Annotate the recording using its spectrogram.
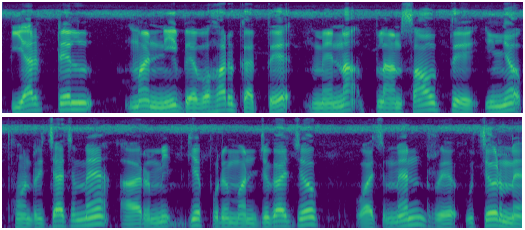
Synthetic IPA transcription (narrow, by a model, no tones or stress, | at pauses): ijaɾʈɛl | manibjɛβɔɦaɾkat̪ɛʔmɛna̰ʔplansãwt̪ɛiɲəʔpʰɔnɾit͡ʃaɾd͡ʒmɛaɾmit̪̚ˀɡɛpuɾimand͡ʒɔɡad͡ʒɔk̚ | wat͡ʃmɛnɾɛut͡ʃəɽmɛ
